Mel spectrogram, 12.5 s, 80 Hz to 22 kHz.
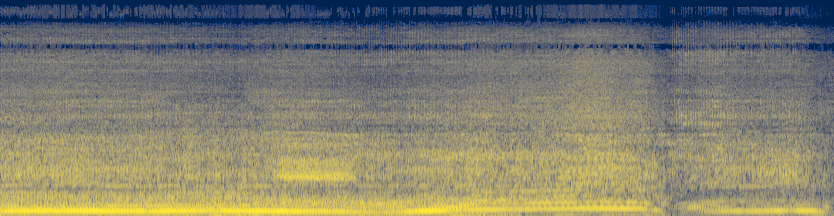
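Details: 1984 Honda ATC 200M three-wheeler barn find, revived after 30 years and parts replacement, needs fine tuning; small single revving up and down under load, pitch following throttle smoothly, no misses or knocks, healthy.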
